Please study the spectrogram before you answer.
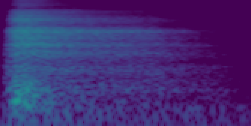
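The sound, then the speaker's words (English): One long, soft inhale through the nose during a guided breathing exercise, a single airy breath that swells quickly and then slowly fades, heard alone. “So first of all, in through the nose, just one big inhale.”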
